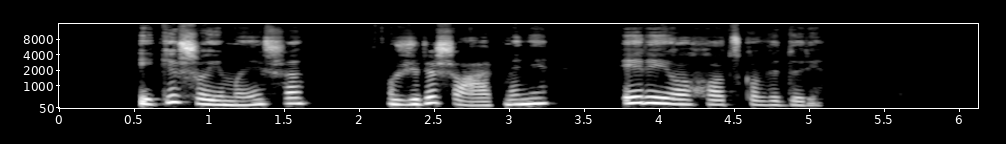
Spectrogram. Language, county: Lithuanian, Panevėžys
